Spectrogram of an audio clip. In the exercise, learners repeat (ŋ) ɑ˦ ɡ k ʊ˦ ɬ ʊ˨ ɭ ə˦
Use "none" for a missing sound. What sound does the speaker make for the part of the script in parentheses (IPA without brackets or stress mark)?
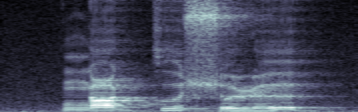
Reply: ŋ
